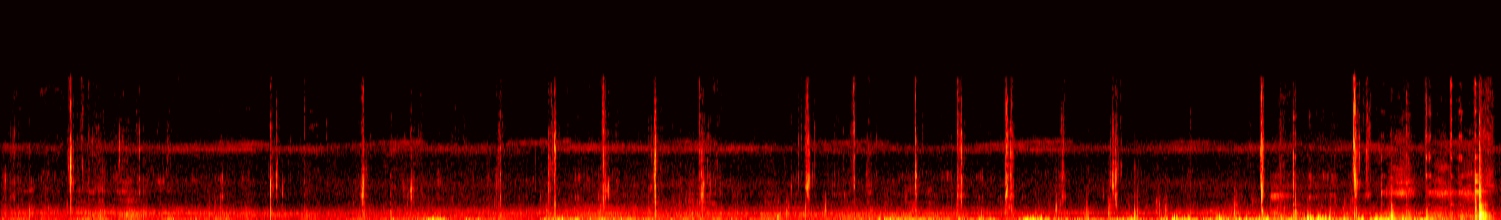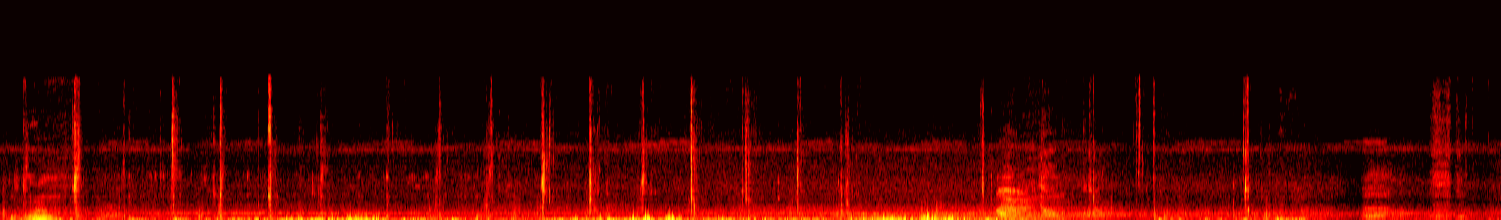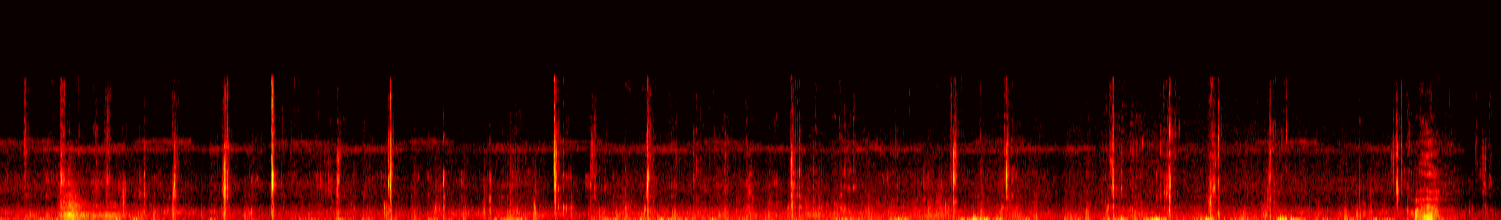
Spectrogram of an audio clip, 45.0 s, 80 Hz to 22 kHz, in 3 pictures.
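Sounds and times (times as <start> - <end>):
man chewing food: 0.0 - 45.0
wet lip-smacking clicks: 2.2 - 7.2, 7.9 - 11.7, 15.6 - 23.7, 27.3 - 27.8.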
